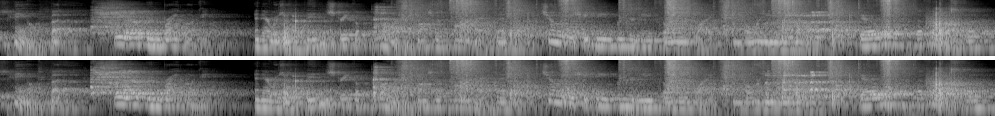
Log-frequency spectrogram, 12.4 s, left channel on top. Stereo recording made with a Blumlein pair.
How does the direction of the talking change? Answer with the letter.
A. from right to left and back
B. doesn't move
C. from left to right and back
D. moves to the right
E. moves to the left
B.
